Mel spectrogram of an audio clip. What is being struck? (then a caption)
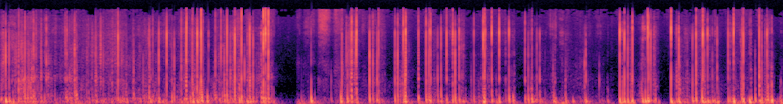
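Metal rhinestone mesh sheet. Long yellow nails scratch the studded top of a thin, flexible silver rhinestone mesh sheet laid over a microphone. This makes a dense, low, rumbling scrape with rapid clicky crackles, breaking briefly into short pauses before resuming.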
